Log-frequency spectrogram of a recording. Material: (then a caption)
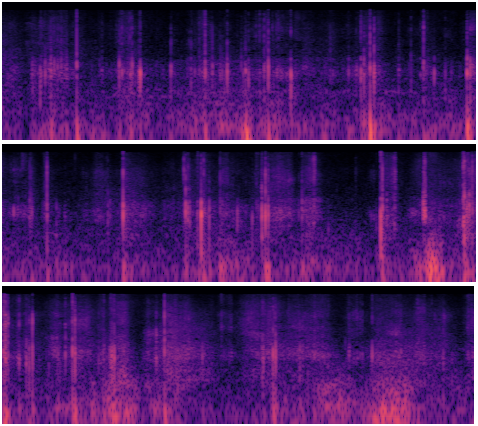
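Citrus peel. A whole orange is held close to the microphones while long nails scratch and tap its peel. Quick, dry clicks and taps mix with a soft crinkly scratching, spread over a faint low rumble and sharp bright transients.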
